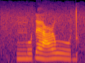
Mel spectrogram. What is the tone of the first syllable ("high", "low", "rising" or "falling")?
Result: rising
